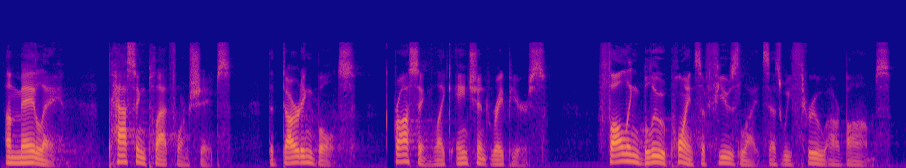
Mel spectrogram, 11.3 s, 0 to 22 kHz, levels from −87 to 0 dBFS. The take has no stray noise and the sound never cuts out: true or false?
false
